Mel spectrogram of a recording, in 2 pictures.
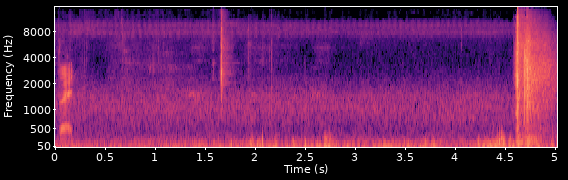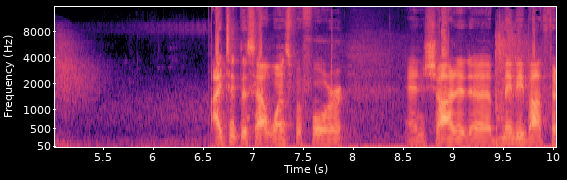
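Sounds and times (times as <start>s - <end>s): rifle shot: 4.6s - 5.6s, 9.4s - 10.0s.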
